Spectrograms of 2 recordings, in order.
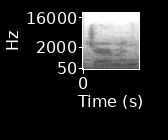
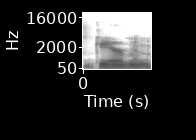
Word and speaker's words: Gehrman: Or Gehrman, I think it's pronounced. I always said it German before we played together, but I guess it's Gehrman, because you always pronounced it Gehrman.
